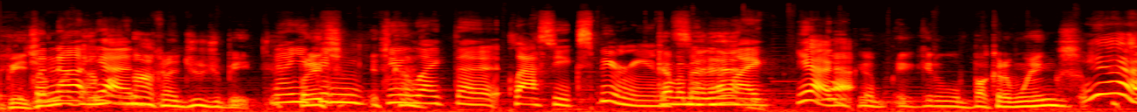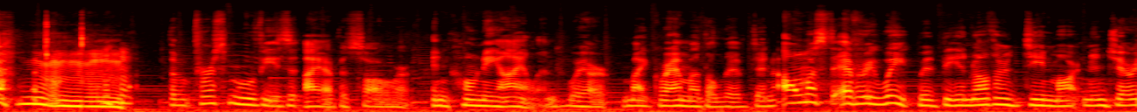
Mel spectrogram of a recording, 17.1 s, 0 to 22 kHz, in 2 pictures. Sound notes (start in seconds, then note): 0.4 laughs; 8.2 giggles; 8.7 lips smack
